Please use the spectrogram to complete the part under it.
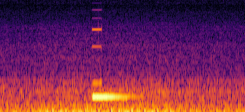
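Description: A short electronic chime sounds once.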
